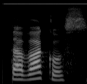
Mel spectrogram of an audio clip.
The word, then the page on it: tabacos: Spanish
